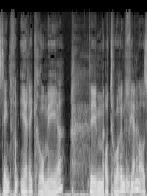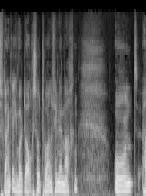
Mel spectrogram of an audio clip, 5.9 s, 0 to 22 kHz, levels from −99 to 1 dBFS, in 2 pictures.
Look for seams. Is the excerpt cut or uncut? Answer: cut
